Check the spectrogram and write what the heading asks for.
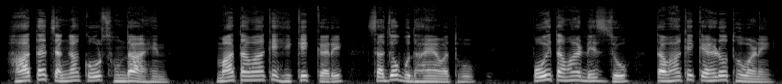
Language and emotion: Sindhi, neutral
